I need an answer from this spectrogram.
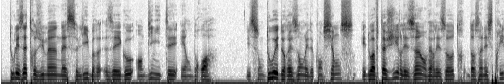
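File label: French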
